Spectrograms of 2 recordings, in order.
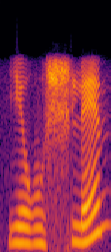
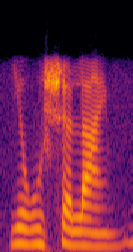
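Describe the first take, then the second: First: The name ends with the syllable 'em'. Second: The name ends with the syllables 'ayim'. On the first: This follows the Aramaic form of the name. "a different pronunciation uh, following the Aramaic pronunciation" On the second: This is the usual Hebrew reading of the name. "Both are to be read as Yerushalayim"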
